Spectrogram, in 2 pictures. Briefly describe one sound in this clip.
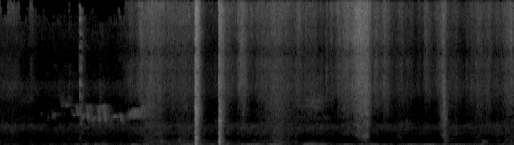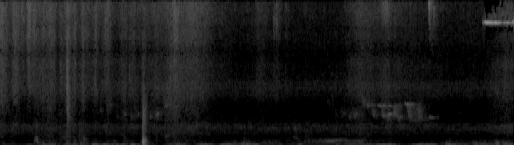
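Cloth rustles as a person moves on a straw mat floor.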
